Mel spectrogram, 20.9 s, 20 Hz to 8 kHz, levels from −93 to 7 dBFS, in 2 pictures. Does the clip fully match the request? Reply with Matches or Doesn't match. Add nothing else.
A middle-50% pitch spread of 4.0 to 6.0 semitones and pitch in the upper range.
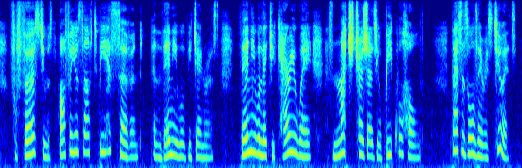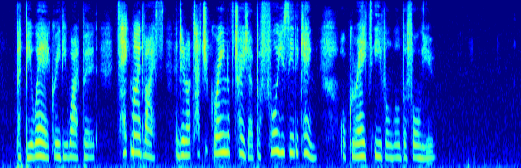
Matches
